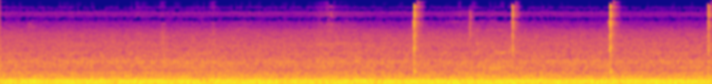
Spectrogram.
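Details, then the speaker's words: Williams Taxi pinball MPU board after repair and FET installation, solenoid test: sharp clicks about once a second over low hum as the AC select relay drives the solenoid banks; each coil fires cleanly, normal solenoid and relay clicking. "this solenoid is the ac select relay so you may be able to hear it clicking on as it drives the seaside of the solenoid banks"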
